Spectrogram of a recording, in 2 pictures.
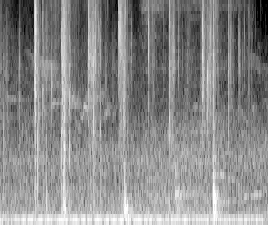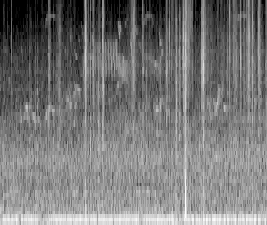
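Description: Footsteps in flip-flops, and scattered clicks and knocks as a car bonnet is released and lifted; the loudest knock comes about four seconds in. A steady low hum runs underneath.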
